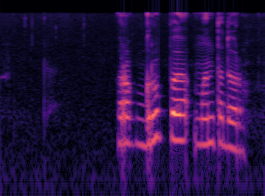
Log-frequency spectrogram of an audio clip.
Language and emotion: Russian, neutral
